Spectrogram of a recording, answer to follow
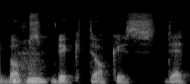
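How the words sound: The final consonants are devoiced. "Which is why Russian would say"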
